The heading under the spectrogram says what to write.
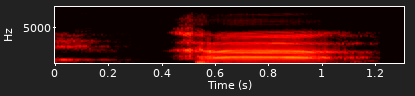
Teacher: হা হলকের শুরু হয়তো উচ্চারণ হবে হা।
